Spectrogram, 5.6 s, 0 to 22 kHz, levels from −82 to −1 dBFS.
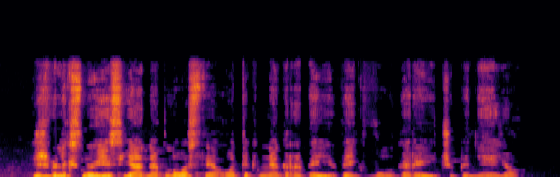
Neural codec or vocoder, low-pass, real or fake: none; 14.4 kHz; real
